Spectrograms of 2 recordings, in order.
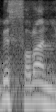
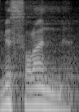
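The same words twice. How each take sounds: First: "Misran" with a clear final n; noon at the end. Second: "Misran." said lower, final n clear; noon at the end. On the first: Teacher showing the tanween, noon sounded. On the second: Teacher repeating the word, final n stressed. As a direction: land on the n of "Misran.". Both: Shown as a demonstration. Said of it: "you can hear the noon at the end".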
